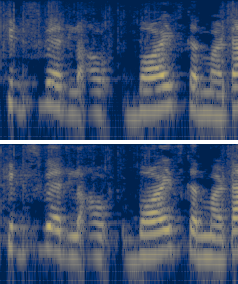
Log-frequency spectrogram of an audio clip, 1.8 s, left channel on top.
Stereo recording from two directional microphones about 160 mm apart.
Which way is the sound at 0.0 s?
40° right (ahead or behind).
